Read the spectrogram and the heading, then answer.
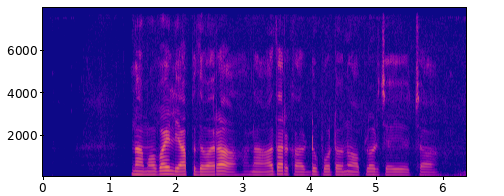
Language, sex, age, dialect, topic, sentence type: Telugu, male, 36-40, Southern, banking, question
